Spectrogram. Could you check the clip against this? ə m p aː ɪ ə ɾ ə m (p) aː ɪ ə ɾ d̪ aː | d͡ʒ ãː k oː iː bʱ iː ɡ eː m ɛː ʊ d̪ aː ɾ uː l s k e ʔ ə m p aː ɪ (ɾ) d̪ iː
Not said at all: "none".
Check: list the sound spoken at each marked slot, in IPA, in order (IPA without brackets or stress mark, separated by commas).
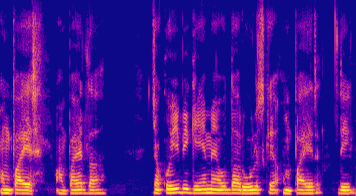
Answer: p, ɾ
